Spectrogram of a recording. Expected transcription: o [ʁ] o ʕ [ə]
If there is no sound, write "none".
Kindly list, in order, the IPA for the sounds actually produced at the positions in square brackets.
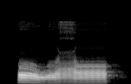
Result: w, ɔ

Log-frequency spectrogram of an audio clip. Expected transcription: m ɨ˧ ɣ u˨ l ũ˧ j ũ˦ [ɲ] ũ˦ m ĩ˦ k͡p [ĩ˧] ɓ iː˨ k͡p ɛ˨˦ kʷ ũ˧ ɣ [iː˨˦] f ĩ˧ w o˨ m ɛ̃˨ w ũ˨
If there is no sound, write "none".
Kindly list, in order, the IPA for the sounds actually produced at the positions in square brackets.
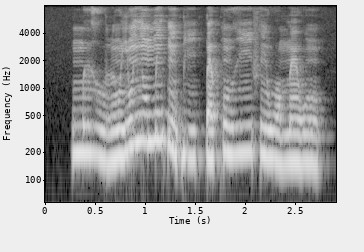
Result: ɲ, ĩ˨, iː˦

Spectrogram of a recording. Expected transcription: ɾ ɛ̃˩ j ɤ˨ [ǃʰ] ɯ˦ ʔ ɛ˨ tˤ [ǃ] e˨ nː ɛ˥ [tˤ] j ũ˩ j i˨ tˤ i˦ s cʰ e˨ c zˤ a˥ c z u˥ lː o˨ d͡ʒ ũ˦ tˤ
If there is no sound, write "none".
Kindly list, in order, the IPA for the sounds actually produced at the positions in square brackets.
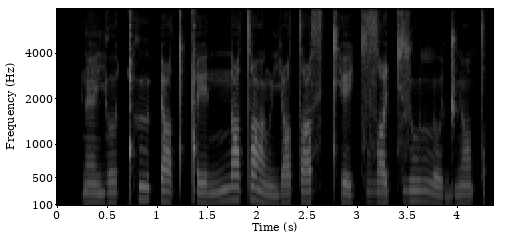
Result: ǃʰ, ǃ, tˤ

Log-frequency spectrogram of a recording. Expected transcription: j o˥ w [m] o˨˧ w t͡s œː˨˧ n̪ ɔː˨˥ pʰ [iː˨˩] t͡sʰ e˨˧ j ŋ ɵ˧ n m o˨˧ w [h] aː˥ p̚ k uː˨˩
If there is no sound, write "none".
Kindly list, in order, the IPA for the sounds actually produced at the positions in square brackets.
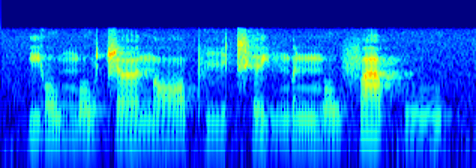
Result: m, iː˨, f

